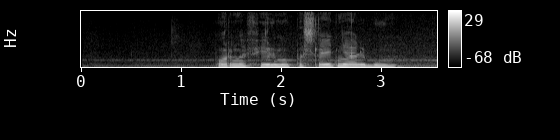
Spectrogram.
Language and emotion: Russian, neutral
